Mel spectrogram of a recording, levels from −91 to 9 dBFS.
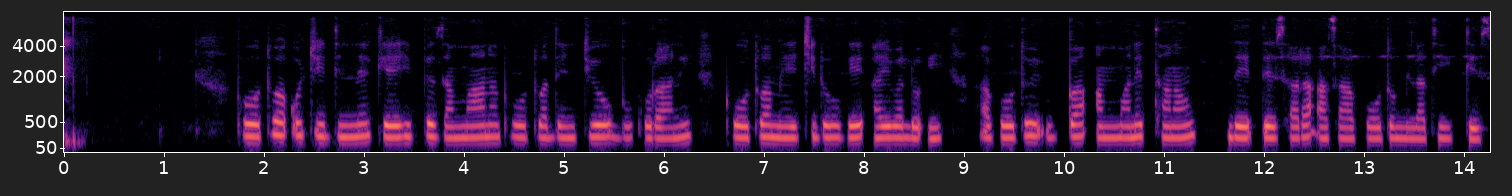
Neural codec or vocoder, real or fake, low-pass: none; real; 7.2 kHz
